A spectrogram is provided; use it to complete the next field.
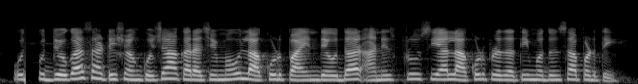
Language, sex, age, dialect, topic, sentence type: Marathi, female, 36-40, Northern Konkan, agriculture, statement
